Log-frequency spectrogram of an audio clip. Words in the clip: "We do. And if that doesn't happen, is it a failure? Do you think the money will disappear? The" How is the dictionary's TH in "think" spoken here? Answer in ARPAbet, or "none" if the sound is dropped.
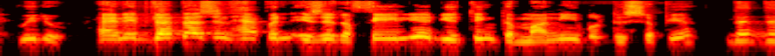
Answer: T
